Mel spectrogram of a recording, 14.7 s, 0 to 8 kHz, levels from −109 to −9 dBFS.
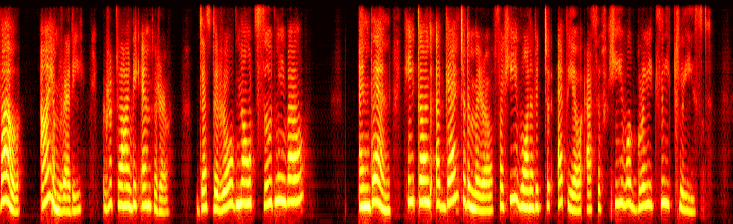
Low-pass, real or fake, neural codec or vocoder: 7.2 kHz; fake; codec, 16 kHz, 2 kbps, FreqCodec, smaller model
